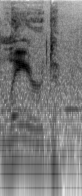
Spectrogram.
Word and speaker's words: Laird: I think it's Laird because that's L-A-I-R. That's Lair with a D, Laird.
